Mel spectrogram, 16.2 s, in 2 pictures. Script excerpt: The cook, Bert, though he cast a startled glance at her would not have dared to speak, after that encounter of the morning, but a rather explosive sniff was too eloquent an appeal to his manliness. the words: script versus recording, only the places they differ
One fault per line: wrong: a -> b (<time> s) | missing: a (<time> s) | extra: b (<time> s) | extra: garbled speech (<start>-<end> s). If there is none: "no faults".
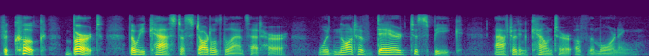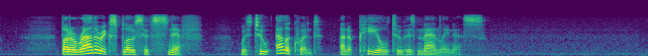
missing: that (6.5 s)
